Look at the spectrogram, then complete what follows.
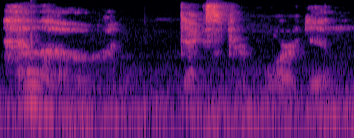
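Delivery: mock threatening, menacing, sinister villain voice. Retelling a villain who finally learns dexter's identity: imitating a menacing voice. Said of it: "he's just got this menacing voice".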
